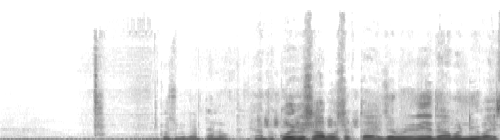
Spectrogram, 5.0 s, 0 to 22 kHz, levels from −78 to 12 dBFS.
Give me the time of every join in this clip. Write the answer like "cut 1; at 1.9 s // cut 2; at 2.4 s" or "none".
cut 1; at 2.4 s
